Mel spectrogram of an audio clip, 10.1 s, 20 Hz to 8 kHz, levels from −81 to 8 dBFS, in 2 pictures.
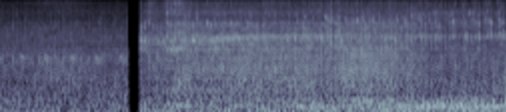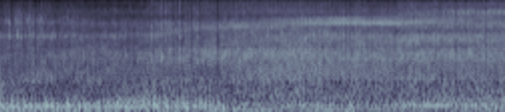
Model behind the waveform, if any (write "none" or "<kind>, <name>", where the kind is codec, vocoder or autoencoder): vocoder, Vocos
